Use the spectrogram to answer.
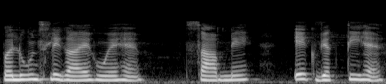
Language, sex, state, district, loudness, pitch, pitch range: Hindi, female, Chandigarh, Chandigarh, -14 LUFS, 205 Hz, 195-220 Hz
